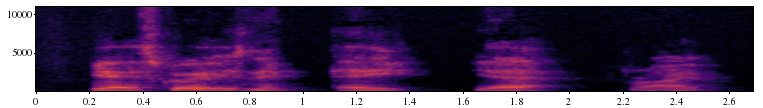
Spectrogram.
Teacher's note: they also have a style of speech which is different in the sense that they turn everything into a question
